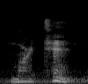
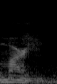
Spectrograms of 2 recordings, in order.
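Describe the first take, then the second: First: The name is said with every sound clearly. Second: The name is said loosely, sounds run together. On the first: The speaker calls it right. "enunciating everything in his name" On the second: The speaker calls it wrong. "we always go"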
